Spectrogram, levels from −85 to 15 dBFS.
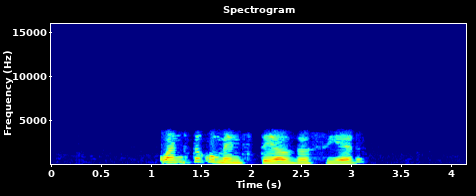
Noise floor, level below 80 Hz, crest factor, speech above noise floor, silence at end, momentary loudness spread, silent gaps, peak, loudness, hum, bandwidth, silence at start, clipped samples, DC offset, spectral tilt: -78 dBFS; -68 dBFS; 20 dB; 60 dB; 1.05 s; 8 LU; none; -2 dBFS; -19 LUFS; none; 4 kHz; 1.1 s; under 0.1%; under 0.1%; -10.5 dB/octave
